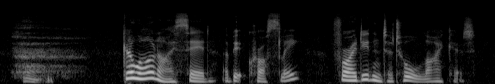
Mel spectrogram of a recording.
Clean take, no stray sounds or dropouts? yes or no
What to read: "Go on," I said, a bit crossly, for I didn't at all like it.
no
